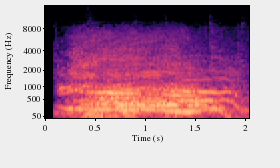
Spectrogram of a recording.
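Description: Dinosaur roar sound effect: one long call, its pitch sliding down as it fades near the end.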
